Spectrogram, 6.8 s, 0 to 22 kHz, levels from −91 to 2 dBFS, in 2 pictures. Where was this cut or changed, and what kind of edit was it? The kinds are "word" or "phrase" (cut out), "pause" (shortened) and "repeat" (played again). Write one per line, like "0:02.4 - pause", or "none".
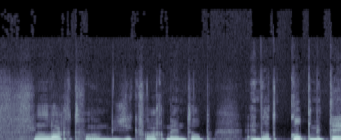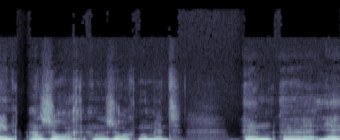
0:03.1 - word
0:03.6 - word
